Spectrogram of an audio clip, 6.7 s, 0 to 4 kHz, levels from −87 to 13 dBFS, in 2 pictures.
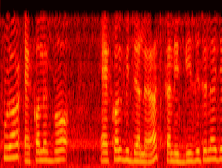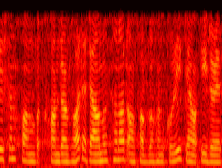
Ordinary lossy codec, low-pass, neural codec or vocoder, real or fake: none; 3.6 kHz; codec, 16 kHz, 4 kbps, FunCodec, trained on Chinese and English, 50 frames a second; fake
